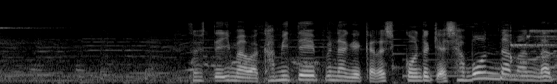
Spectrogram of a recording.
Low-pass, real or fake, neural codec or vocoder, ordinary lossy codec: none; real; none; none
